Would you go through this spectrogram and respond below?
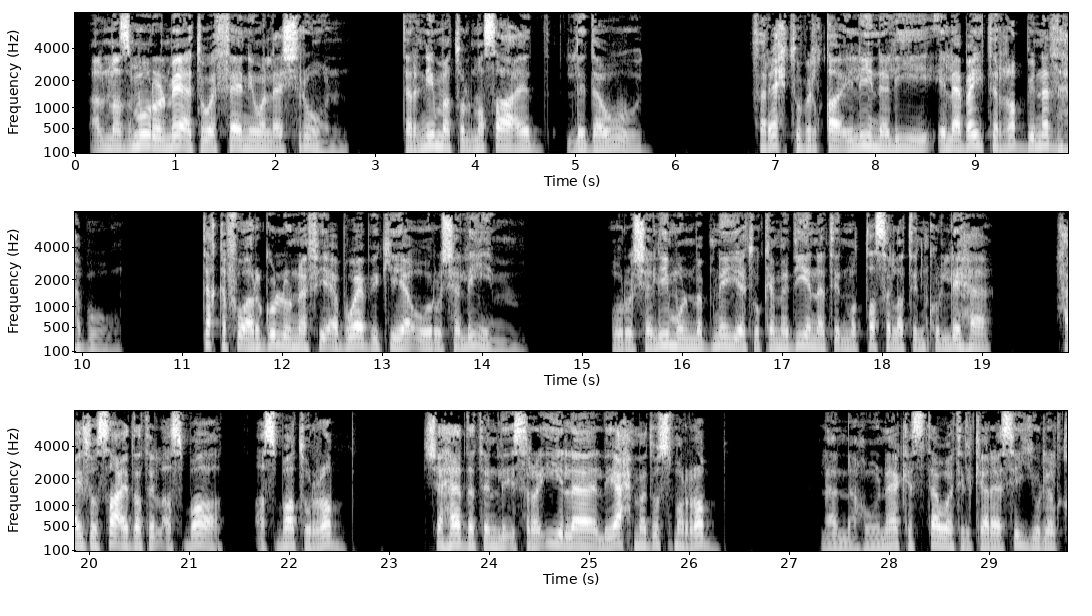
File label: Psalm, arabic bible; psalms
